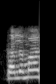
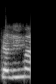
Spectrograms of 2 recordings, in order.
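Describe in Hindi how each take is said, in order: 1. L और M के बीच कोई स्वर सुनाई नहीं देता। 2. L और M के बीच i स्वर सुनाई देता है। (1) "कलमा नहीं है ये, बाज लोग कलमा बोलते हैं इसको।" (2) "लाम पर जेर है"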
